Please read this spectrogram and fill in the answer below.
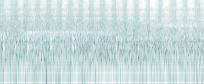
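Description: Faber-Castell Polychromos coloured pencil scratching faintly on sketchbook paper in short, repeated shading strokes.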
